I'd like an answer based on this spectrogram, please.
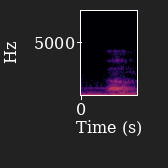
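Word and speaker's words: miosis: that sounds a lot like Gabi concepto production it's spelled differently it's actually spelled m I Oh sis mio sis meiosis and then that is shown by the constriction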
